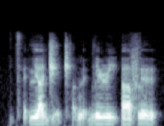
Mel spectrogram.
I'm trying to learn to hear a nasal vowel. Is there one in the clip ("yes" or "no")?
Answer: no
